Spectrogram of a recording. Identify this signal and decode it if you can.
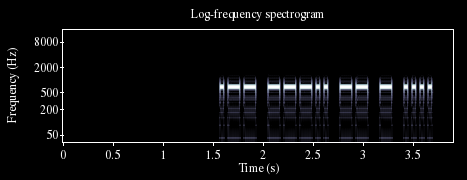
Morse code, heard as a keyed tone, about 30 wpm, 700 Hz. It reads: W8MTH
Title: USA Call Signs - 5 Characters - Repeated 2x - 30wpm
